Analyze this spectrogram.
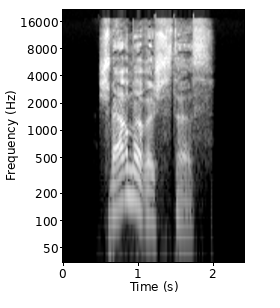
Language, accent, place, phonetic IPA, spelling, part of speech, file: German, Germany, Berlin, [ˈʃvɛʁməʁɪʃstəs], schwärmerischstes, adjective, De-schwärmerischstes.ogg
- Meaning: strong/mixed nominative/accusative neuter singular superlative degree of schwärmerisch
